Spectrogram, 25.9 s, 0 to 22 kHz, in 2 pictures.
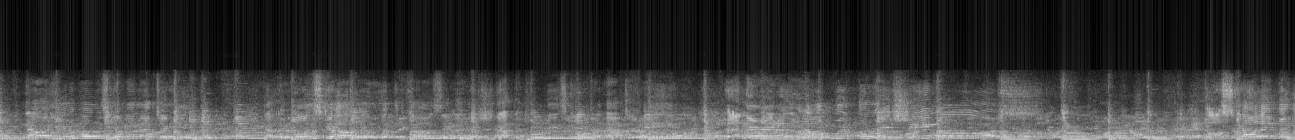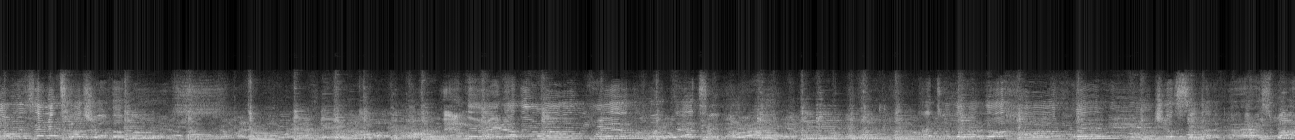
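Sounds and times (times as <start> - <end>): guitar strumming: 0.0 - 25.9
man singing: 0.0 - 25.9.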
